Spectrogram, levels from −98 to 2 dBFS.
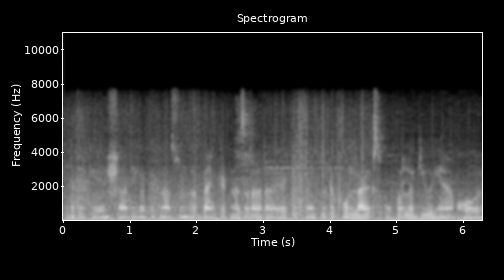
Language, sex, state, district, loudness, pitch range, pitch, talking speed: Hindi, female, Punjab, Kapurthala, -19 LUFS, 175-190 Hz, 180 Hz, 180 wpm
